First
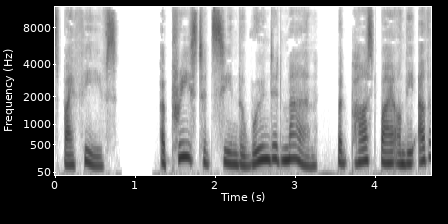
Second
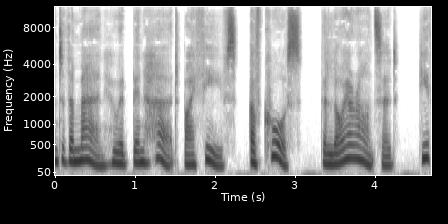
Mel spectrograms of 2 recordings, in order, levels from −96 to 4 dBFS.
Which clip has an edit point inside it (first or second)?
second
